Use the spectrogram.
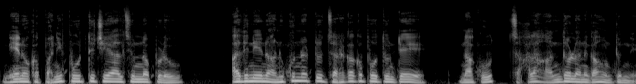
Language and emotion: Telugu, fearful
